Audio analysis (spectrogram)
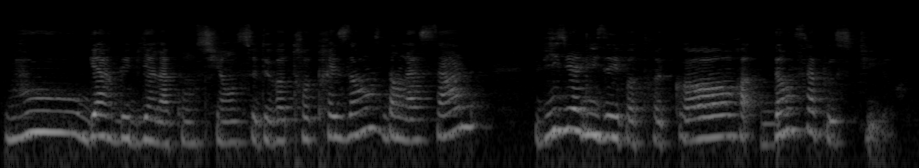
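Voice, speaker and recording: A woman teaching yoga nidra, leading a guided relaxation with calm, measured instructions and long pauses. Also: fairly high pitch. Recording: echoey room.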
